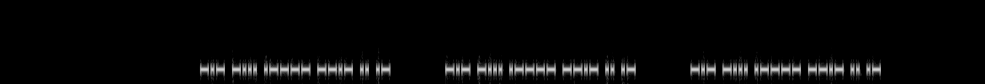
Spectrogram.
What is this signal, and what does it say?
Morse code, heard as a keyed tone, about 46 wpm, 700 Hz. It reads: KB1QIA KB1QIA KB1QIA
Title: USA Call Signs - 6 Characters - Repeated 3x - 45wpm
